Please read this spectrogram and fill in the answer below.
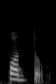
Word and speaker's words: পদ্ম: শেষে বর্ণটা হচ্ছে দ তাহলে দ এর দৃত্ত উচ্চারণ হবে পদ্ম ঠিক এরকম বিস্ময় এখানে পদের মাঝে ম ফল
